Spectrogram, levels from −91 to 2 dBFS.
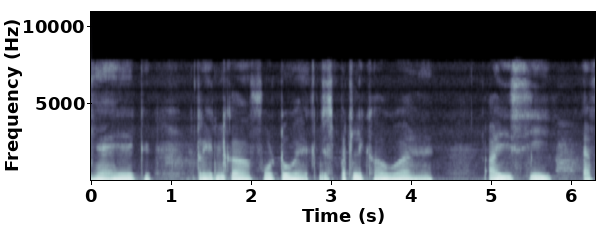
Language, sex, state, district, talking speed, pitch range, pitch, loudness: Hindi, male, Uttar Pradesh, Hamirpur, 125 wpm, 125-140 Hz, 130 Hz, -15 LUFS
